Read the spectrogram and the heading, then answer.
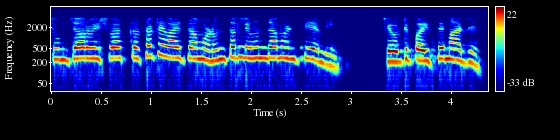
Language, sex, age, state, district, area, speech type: Marathi, female, 60+, Maharashtra, Ahmednagar, urban, conversation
